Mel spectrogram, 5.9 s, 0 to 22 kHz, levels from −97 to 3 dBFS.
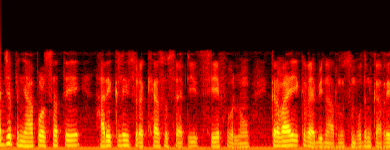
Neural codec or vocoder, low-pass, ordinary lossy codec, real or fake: none; 5.4 kHz; Opus, 24 kbps; real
